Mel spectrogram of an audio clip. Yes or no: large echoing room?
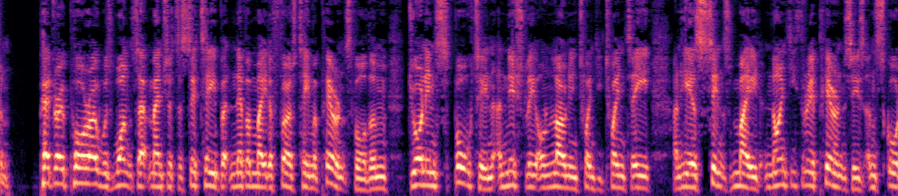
no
